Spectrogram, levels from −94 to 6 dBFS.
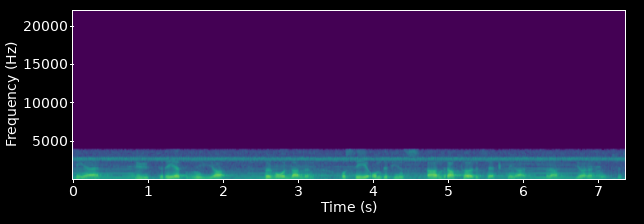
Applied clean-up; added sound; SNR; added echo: none; Cricket / Buzz; 15 dB; none.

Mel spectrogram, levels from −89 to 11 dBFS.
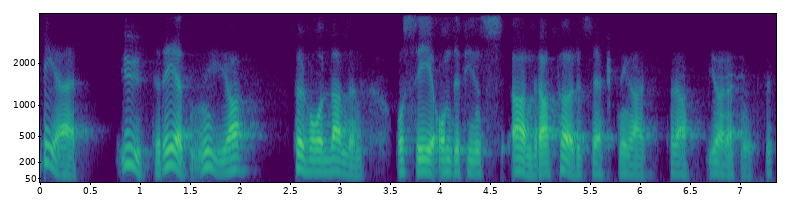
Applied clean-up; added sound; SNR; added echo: neural mask model Resemble Enhance denoiser.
